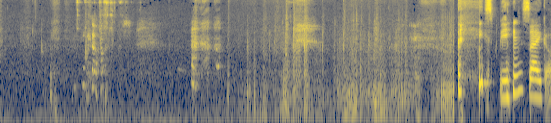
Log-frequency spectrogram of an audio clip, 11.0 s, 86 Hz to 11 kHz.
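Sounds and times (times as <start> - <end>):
dog rustling blankets: 4.6 - 9.1.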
